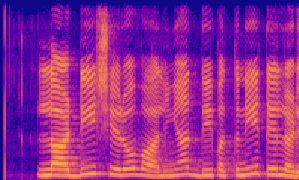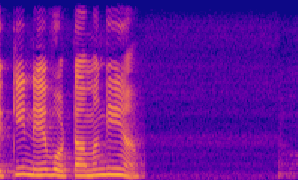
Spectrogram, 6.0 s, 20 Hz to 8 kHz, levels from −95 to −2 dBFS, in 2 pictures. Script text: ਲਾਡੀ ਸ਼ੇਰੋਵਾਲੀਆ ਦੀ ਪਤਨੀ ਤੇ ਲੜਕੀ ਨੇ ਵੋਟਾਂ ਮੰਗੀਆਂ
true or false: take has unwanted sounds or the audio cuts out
false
